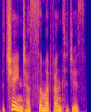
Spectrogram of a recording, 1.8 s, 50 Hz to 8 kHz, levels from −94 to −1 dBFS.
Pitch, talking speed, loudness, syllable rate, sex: 175 Hz, 165 wpm, -19 LUFS, 5.3 syllables/s, female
